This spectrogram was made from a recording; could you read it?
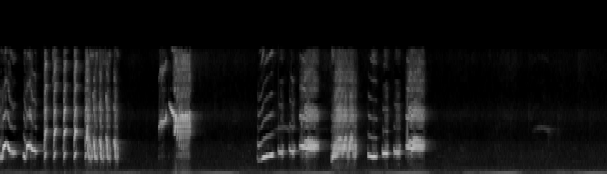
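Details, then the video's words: Orange-headed thrush singing a lure meant to get a quiet bird to sing: fast runs of sharp whistled notes and rattling trills for about five seconds, then a pause filled by slow, repeated low coos. "Pancingan anis merah, agar cepat ngeplong"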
